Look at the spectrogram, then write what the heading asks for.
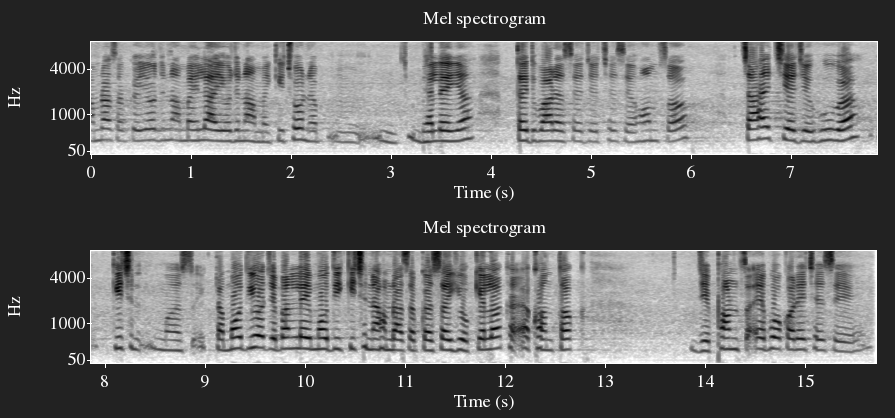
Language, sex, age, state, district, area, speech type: Maithili, female, 45-60, Bihar, Supaul, rural, spontaneous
